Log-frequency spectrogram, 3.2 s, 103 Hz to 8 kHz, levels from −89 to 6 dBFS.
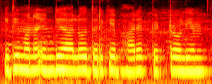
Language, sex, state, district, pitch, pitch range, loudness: Telugu, female, Telangana, Hyderabad, 210 Hz, 200-215 Hz, -13 LUFS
